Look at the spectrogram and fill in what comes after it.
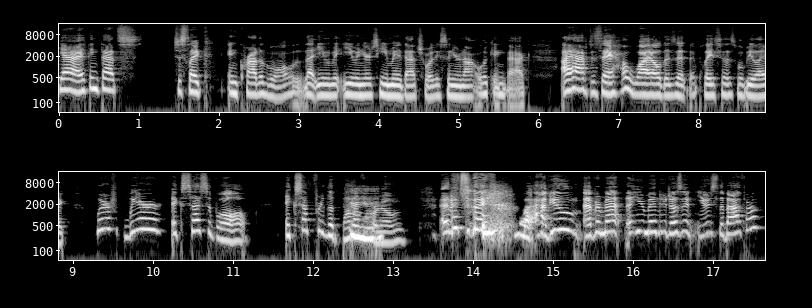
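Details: Adult woman speaking; typical speech.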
